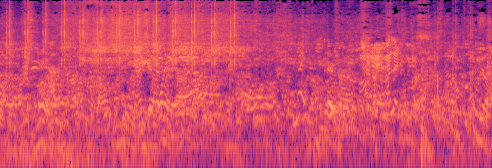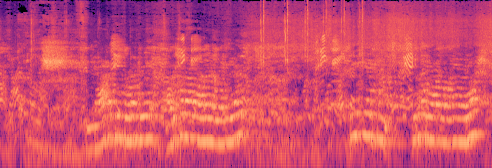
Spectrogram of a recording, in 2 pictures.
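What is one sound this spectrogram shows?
A crowd of men chatters outdoors.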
